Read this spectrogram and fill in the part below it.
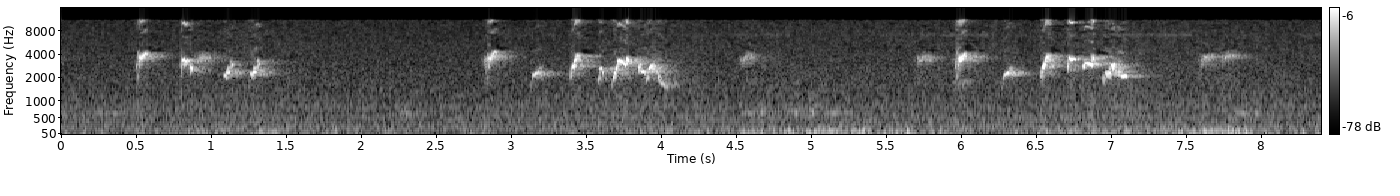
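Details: Caged red-whiskered bulbul used as a decoy bird, nearly finished moulting, in northern Vietnam, giving short bright warbled phrases of a few whistled notes, repeated about every three seconds, over soft background hiss.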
